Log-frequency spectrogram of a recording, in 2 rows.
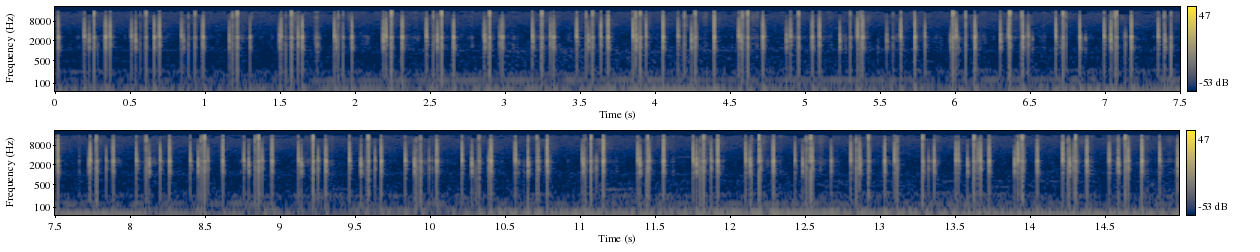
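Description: Long purple nails tap and scratch on the metal microphone capsules of a Tascam DR-05 recorder. Dense, rapid clicks and scratchy taps run continuously, bright and sharp, with a low rumble underneath.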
